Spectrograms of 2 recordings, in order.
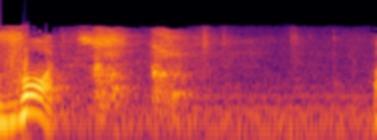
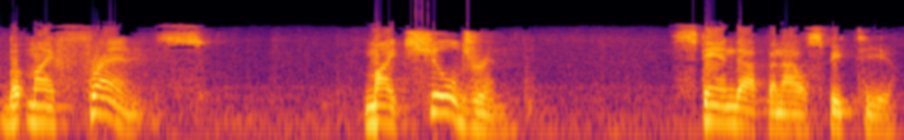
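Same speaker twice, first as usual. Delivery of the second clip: tender and slow; 8 semitones lower than usual. Acted. Preacher voicing Jesus inviting his friends, tender and slow. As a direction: call them close like a loving friend.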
